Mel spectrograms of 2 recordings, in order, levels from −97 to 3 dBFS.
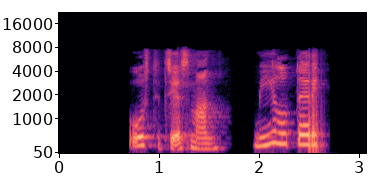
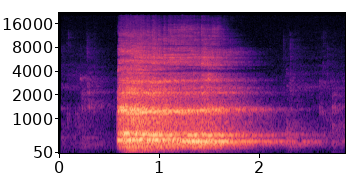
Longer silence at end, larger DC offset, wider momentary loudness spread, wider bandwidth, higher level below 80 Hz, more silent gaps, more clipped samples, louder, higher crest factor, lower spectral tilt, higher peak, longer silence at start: second, 0.45 s vs 0.7 s; neither; second, 10 LU vs 19 LU; second, 8 kHz vs 16.5 kHz; first, -52 dBFS vs -60 dBFS; first, 1.75-1.94 s vs none; second, under 0.1% vs 0.1%; second, -20 LUFS vs -11 LUFS; about the same, 18 dB vs 14 dB; about the same, -4.5 dB/octave vs -3.5 dB/octave; second, -4 dBFS vs 0 dBFS; about the same, 0.7 s vs 0.6 s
